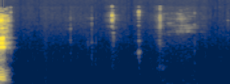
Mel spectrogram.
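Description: Near silence with a few faint, light ticks of a stylus writing on a tablet screen.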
